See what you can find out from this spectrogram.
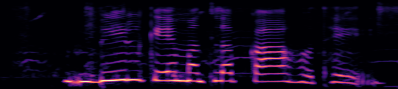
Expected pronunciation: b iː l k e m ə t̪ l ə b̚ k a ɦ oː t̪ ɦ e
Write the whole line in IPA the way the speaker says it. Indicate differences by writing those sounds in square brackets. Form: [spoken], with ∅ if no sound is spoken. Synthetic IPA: b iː l k e m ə t̪ l ə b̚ k a ɦ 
